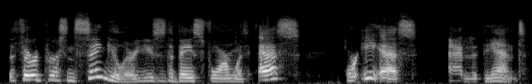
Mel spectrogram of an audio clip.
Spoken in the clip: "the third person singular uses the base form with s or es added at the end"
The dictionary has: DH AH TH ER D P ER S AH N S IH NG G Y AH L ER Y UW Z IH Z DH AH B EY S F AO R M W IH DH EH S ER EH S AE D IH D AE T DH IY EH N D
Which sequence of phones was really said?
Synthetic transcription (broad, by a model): DH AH TH ER D P ER S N S IH NG G Y L ER Y UW Z IH Z DH AH B EY S F AO R M W IH DH EH S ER EH S AE D IH D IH T DH IY EH N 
